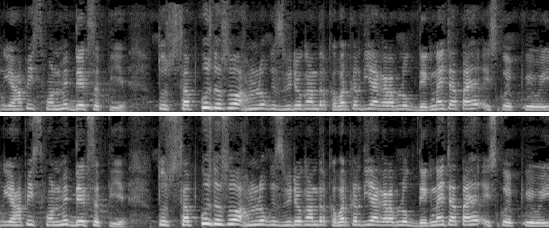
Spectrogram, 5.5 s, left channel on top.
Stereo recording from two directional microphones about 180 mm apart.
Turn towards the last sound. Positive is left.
turn(degrees=-25)  # may be behind; listen again after turning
